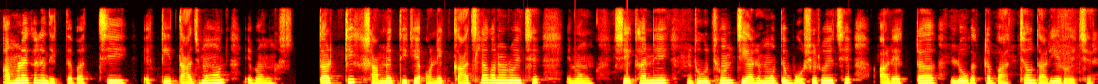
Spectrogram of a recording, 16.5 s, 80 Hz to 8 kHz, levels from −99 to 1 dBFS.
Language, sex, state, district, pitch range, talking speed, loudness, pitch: Bengali, female, West Bengal, Dakshin Dinajpur, 205-235 Hz, 110 wpm, -17 LUFS, 220 Hz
